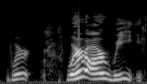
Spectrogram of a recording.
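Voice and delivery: loud, slow, frightened cry; panicked. A narrator's reading. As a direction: voice rising in alarm. Confused cat panicking.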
